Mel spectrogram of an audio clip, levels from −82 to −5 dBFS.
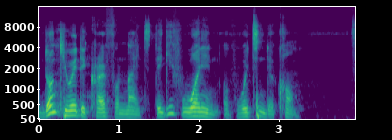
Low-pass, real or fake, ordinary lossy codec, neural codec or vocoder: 14.4 kHz; fake; Opus, 24 kbps; vocoder, 44.1 kHz, 128 mel bands, Pupu-Vocoder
